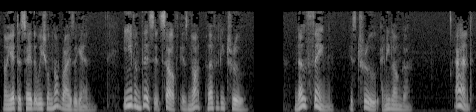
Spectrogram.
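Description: A serene, detached enlightened woman of a storybook, read by a man in a mellow, relaxed voice. Each phrase is measured and solemn, and the recording is slightly muffled. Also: mid-range voice, breathy edge. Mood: solemn calm.

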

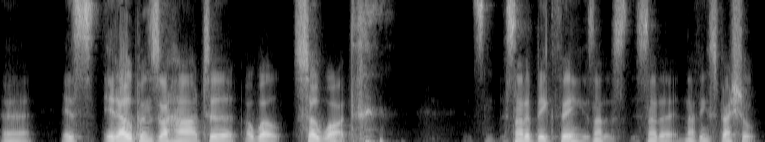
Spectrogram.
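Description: A man in his sixties from England, a Buddhist monk giving a gentle, reflective dharma talk and answering questions at a retreat. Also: medium pitch, normal speed. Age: 60s. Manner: gentle, reflective, chuckles often.

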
